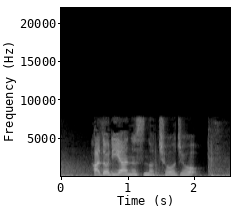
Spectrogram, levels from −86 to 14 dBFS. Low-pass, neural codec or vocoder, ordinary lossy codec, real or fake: none; none; none; real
